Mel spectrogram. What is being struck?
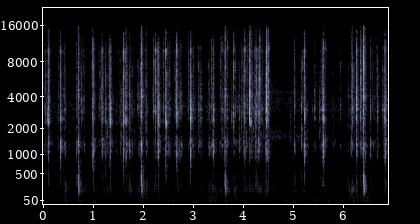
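Mechanical keyboard with plastic keycaps.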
